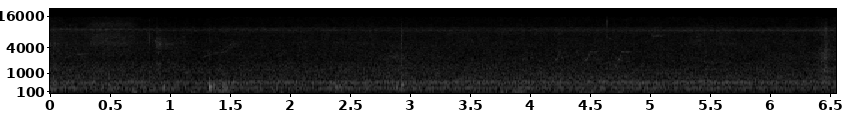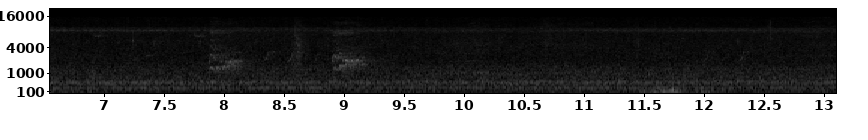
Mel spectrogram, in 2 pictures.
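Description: Honey bees buzzing around an opened hive as its frames are worked, a steady continuous hum.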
